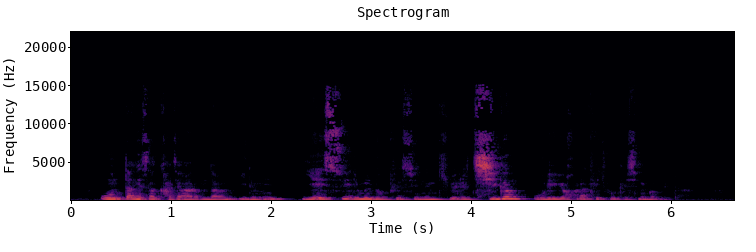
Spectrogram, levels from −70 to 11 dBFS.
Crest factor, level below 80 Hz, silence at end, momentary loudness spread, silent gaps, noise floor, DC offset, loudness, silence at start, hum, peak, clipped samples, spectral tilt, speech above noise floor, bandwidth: 20 dB; -64 dBFS; 0.65 s; 14 LU; none; -64 dBFS; under 0.1%; -34 LUFS; 0.3 s; none; -14 dBFS; under 0.1%; -5 dB/octave; 30 dB; 15.5 kHz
